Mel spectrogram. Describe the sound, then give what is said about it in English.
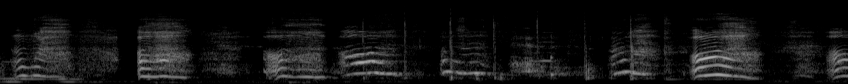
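Breathy moans and sharp gasps of lovemaking repeat in quick, uneven bursts, with rising and falling voiced tones. No words are spoken. “The sound of making love.”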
